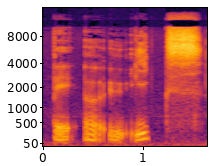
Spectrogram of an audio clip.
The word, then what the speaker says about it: peux: P-E-U-X, okay? Don't pronounce the final x.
